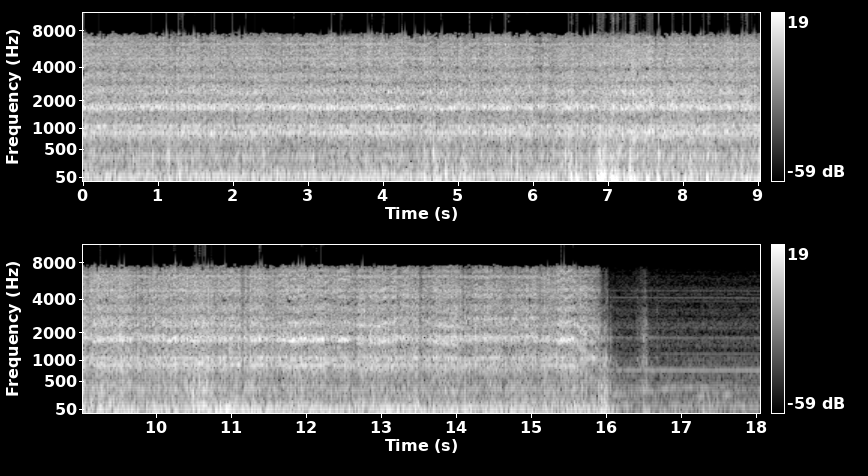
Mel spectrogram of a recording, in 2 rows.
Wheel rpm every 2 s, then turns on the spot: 230, 230, 230, 230, 240, 230, 230, 190, 10.
none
